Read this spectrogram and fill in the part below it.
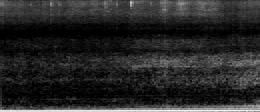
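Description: A Jeep engine drones loud and close while accelerating on a rough road, a steady low rumble with a slight rising strain before shifting into second gear.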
